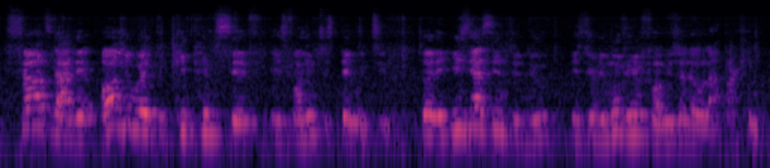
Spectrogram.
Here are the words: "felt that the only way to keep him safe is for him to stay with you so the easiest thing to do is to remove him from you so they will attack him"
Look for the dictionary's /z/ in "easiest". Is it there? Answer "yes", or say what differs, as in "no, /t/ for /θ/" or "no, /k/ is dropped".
yes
